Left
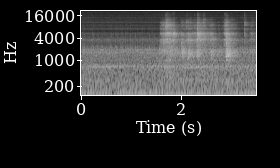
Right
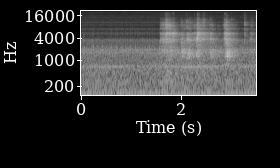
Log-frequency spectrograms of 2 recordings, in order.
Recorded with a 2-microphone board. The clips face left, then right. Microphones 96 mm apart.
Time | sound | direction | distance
1.6 | a rattle | 80° right | 4 m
